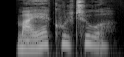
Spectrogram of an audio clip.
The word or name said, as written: mayakultur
